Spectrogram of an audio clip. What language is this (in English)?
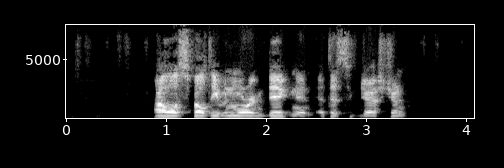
English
